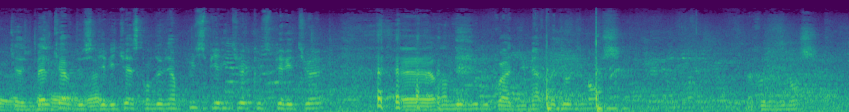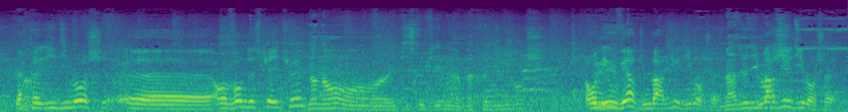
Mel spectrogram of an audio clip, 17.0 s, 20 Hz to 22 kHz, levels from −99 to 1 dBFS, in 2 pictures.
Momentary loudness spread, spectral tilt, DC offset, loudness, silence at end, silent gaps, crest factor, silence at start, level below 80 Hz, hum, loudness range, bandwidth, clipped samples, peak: 12 LU; -6 dB/octave; under 0.1%; -22 LUFS; 0 s; none; 16 dB; 0 s; -40 dBFS; none; 6 LU; 15 kHz; under 0.1%; -6 dBFS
